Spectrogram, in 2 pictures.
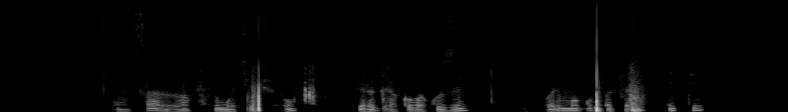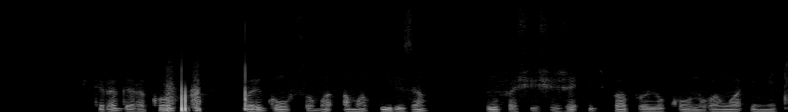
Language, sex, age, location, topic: Kinyarwanda, male, 25-35, Kigali, health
